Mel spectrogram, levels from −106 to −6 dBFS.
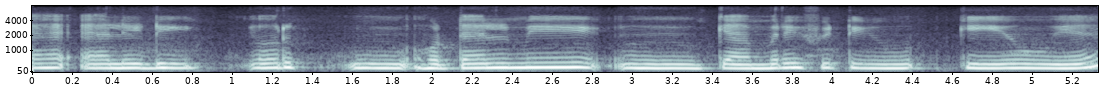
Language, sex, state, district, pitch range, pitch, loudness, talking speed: Hindi, female, Himachal Pradesh, Shimla, 185-205 Hz, 190 Hz, -13 LUFS, 125 wpm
